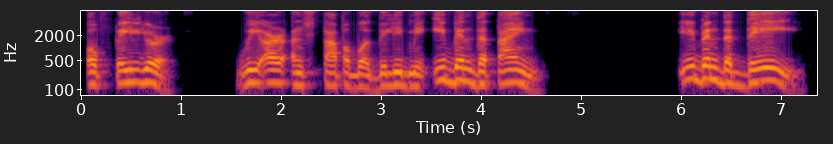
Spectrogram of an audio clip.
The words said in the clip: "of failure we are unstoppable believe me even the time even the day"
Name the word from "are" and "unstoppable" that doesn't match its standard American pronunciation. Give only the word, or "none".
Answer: none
